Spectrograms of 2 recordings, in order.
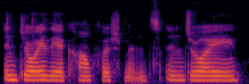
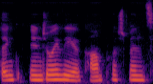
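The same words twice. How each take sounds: First: Talking around a throat lozenge; lozenge in mouth. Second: Said in the usual way. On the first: Real, not acted. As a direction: speak with a lozenge in your mouth. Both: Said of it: "sorry, I have a lozenge in my mouth".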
